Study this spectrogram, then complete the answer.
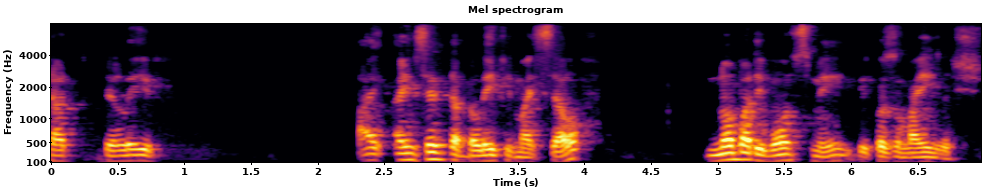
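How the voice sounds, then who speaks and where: With a Croatian accent, a man speaks at a moderate pace in a dark, mellow tone, using ordinary pitch variation and long, frequent pauses. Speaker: security intelligence consultant, war veteran. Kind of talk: interview.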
